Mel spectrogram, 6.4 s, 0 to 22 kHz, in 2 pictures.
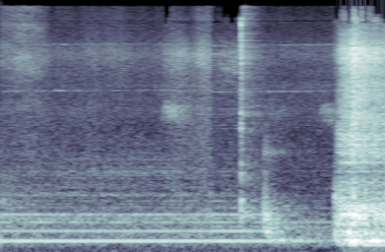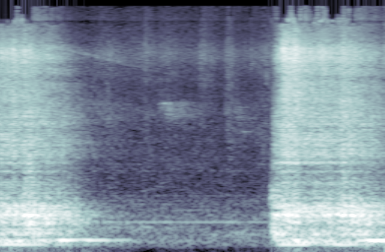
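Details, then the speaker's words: GE 10 kg washing machine whose agitator turns only one way: quiet motor hum, then rough grinding bursts during agitation, like stone rattling in the drive. "Observe o barulho e o agitador está agitando só para um lado."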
